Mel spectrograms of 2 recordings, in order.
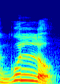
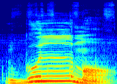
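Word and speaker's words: গুল্ম: যেমন ধরো আমি যদি বলি তাহলে এখানে সূত্র অনুসারে হওয়ার কথা গুলল্য। ল দুইবার হওয়ার কথা। কিন্তু আমরা এটার উচ্চারণ করি কি? গুলম।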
